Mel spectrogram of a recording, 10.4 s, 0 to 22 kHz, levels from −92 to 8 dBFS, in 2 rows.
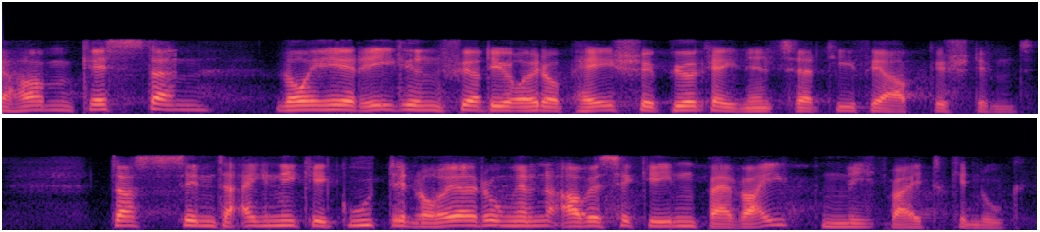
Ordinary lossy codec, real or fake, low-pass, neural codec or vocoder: none; fake; 5.4 kHz; codec, 16 kHz, 0.8 kbps, ZipCodec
